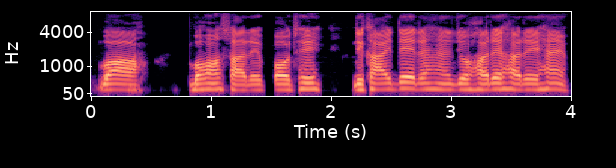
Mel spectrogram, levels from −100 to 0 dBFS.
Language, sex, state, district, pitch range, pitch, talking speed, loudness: Hindi, male, Chhattisgarh, Sarguja, 155-170 Hz, 160 Hz, 210 wpm, -18 LUFS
